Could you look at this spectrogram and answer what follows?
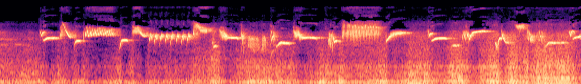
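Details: Caged Black-throated canary singing energetically as a model for other cage birds: crisp slurred whistles mixed with fast stuttering trills, phrases running together over several seconds.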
